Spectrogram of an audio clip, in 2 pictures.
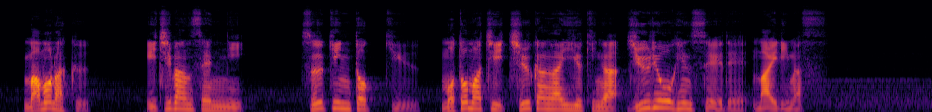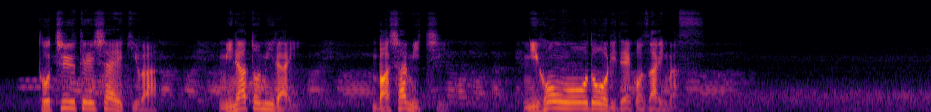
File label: commuter limited express, station; yokohama; motomachi-chukagai; tokyu-corporation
